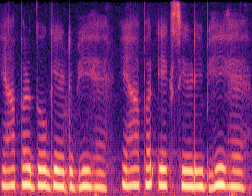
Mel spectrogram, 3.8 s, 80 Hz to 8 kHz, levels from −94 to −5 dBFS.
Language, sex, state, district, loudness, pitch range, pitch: Hindi, female, Jharkhand, Ranchi, -13 LUFS, 225-245 Hz, 235 Hz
